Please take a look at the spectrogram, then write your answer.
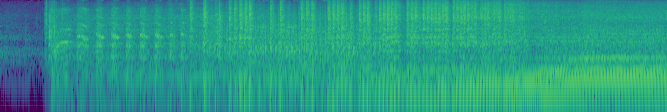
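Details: Turbocharged Honda Civic on its first start after replacing a blown eBay China turbo with a new one. The engine catches after a brief crank, settles and revs cleanly with a rising turbo whistle, no knocks or rattles. Normal start and rev.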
